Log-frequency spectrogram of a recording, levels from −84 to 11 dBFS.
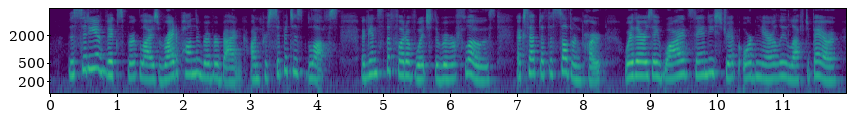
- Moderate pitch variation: Yes, average, 3.8 semitones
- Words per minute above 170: Yes, average, 180 wpm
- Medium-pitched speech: No, very high, 260 Hz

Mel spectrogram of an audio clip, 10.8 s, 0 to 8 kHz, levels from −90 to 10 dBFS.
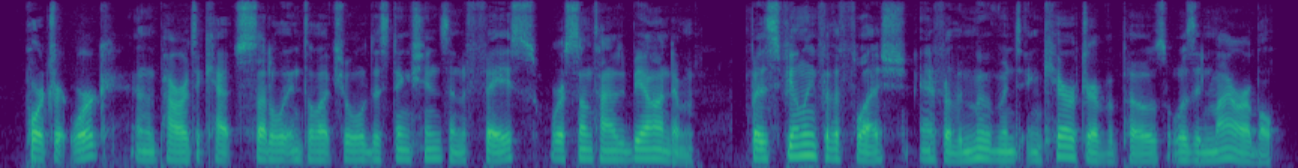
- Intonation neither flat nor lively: Yes, average, 3.0 semitones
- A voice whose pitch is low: Yes, low, 105 Hz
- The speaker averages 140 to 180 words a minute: No, average, 190 wpm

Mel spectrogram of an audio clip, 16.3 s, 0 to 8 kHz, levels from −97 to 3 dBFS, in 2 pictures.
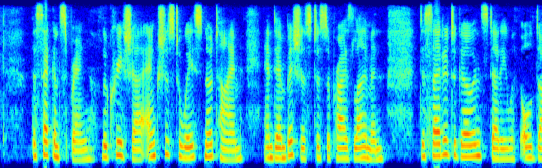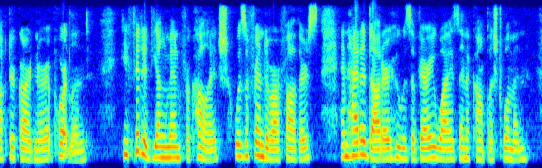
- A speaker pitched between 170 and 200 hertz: Yes, medium, 185 Hz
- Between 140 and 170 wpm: No, average, 180 wpm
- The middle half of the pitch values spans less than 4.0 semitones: Yes, average, 3.5 semitones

